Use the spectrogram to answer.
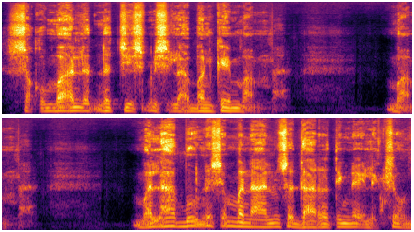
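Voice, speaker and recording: A man playing an anxious, deferential household aide in a Filipino radio drama, with a gravelly, husky voice. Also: on the low side, a little slow, long pauses, a bit bright, heavily acted. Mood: confiding.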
